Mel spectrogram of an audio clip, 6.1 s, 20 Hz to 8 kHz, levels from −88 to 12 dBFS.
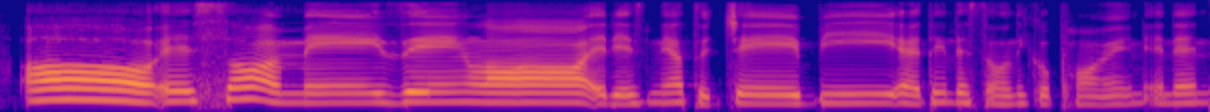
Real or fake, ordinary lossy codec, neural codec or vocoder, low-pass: real; none; none; 7.2 kHz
